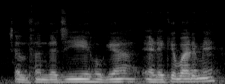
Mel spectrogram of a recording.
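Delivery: usual speaking voice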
